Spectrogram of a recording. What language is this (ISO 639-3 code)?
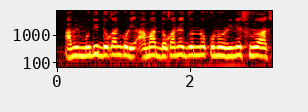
ben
